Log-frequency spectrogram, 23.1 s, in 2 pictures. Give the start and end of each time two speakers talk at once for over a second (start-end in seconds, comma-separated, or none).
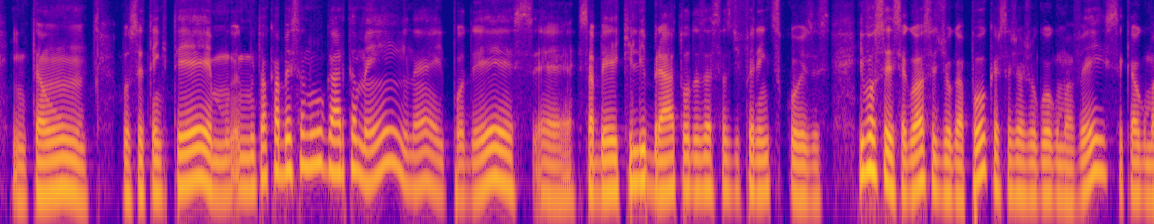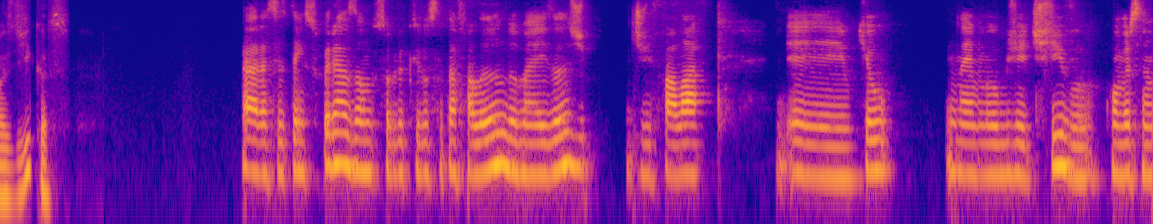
none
